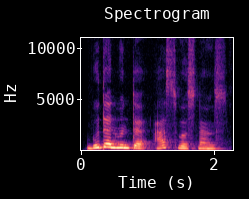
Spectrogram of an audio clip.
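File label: "быдӧн мынтӧ ас вӧснаыс", Komi, female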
